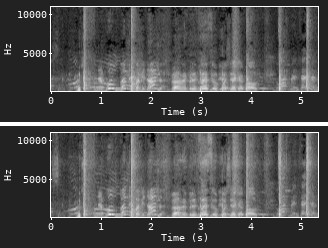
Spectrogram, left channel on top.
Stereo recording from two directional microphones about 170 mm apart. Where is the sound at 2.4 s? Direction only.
65° right (ahead or behind).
